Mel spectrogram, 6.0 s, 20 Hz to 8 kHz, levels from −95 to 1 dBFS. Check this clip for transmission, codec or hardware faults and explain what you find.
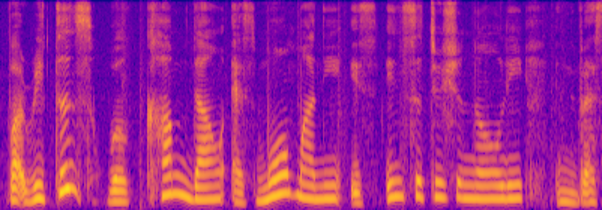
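Nothing wrong turns up in the transmission, codec or hardware here; the speech simply carries the usual sound of a call microphone's processing, with the lowest bass trimmed away as expected.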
